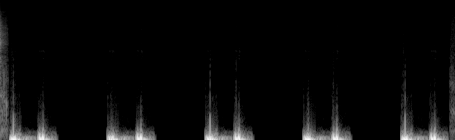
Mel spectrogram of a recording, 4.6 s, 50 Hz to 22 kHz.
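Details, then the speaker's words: Regular lub-dub heartbeat at about 61 beats a minute with clear first and second heart sounds, as heard at the apex where the apical pulse is assessed; normal heart sounds. "that is that love dub love dub that you hear within your heart"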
